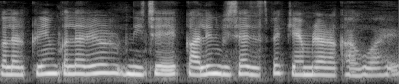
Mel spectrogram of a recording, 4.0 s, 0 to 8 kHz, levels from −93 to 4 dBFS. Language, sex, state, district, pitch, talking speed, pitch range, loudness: Hindi, female, Uttar Pradesh, Jyotiba Phule Nagar, 235 Hz, 225 wpm, 225-255 Hz, -15 LUFS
